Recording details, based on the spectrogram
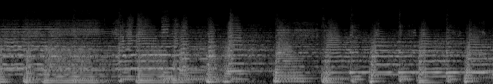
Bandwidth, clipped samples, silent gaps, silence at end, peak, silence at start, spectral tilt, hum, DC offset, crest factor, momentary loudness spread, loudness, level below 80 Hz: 16 kHz; under 0.1%; none; 0 s; -14 dBFS; 0 s; -5 dB/octave; none; under 0.1%; 16 dB; 4 LU; -30 LUFS; -56 dBFS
